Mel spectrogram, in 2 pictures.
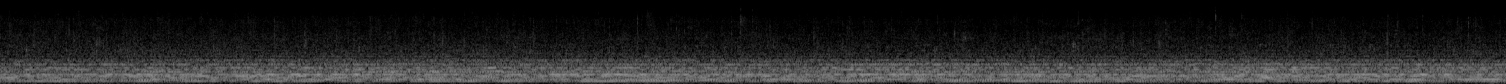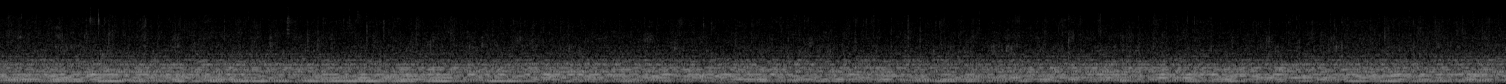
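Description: Steady rainfall mixed with slow ambient music of long, held tones.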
